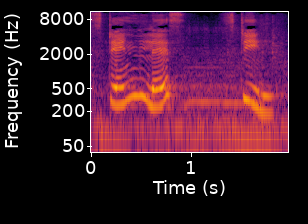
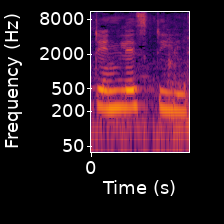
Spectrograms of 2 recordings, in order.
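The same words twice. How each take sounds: First: The two s sounds are said cleanly and separately. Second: The two s sounds slip and blur together. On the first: The speaker calls it right. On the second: The speaker calls it wrong.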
